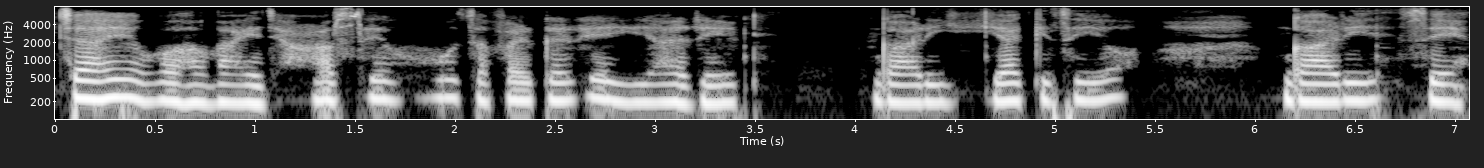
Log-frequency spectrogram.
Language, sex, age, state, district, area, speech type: Urdu, female, 18-30, Bihar, Saharsa, rural, spontaneous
